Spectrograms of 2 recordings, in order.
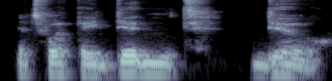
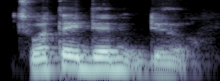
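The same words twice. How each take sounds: First: Hushed, low, letting "what" fall; soft solemn line. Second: Said in the usual way. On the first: Shown as a demonstration. Speaking of the dying, hushed and solemn. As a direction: drop the voice as the point lands.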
